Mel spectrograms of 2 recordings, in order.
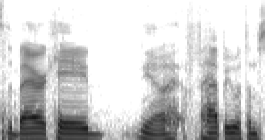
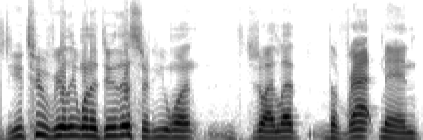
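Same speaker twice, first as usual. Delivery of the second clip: higher, louder, fast challenge to the pair; threatening challenge; 4 semitones higher, 6 dB louder than usual. Acted. Myra challenges the two fighters, higher and louder. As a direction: dare them to keep fighting. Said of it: "both of them and says".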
